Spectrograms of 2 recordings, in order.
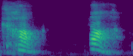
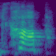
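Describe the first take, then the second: First: The final consonant is exaggerated with an added vowel. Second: The word ends plainly on a quick consonant.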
